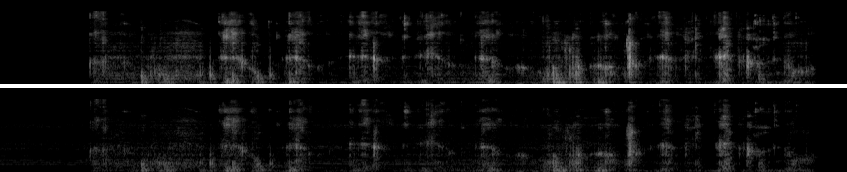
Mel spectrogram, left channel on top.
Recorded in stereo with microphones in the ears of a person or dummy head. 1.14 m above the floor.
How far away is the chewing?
About 1.0 m.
